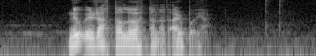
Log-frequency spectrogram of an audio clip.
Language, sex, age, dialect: Faroese, male, 36-60, Norðurstreymoy/Eysturoy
